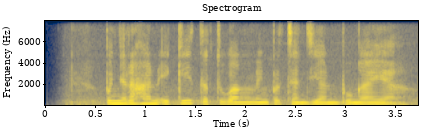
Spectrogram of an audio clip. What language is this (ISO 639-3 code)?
jav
